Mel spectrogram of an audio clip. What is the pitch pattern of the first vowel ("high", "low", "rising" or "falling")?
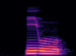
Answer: low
